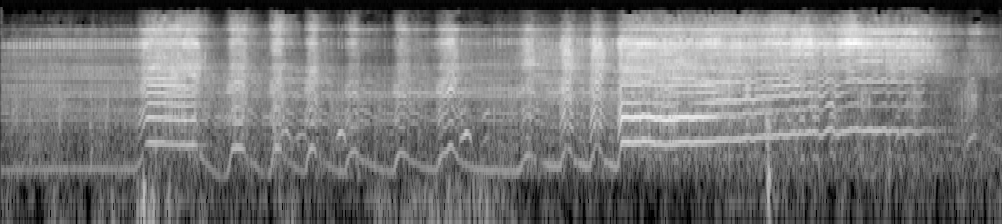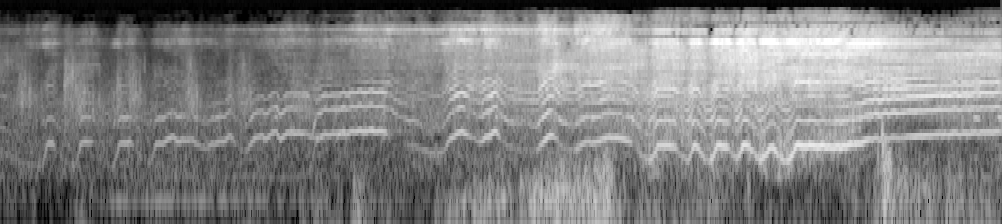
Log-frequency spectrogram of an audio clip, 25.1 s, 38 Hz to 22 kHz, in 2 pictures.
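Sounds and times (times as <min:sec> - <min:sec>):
model car engine revving: 0:00.0 - 0:25.0.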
